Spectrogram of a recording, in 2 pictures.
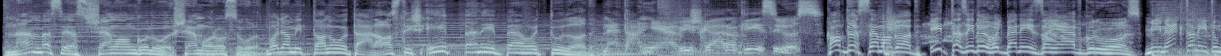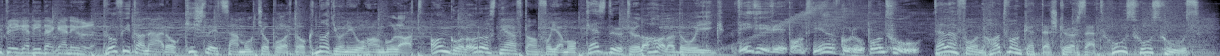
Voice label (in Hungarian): reklam; Nyelvguru; Radio88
